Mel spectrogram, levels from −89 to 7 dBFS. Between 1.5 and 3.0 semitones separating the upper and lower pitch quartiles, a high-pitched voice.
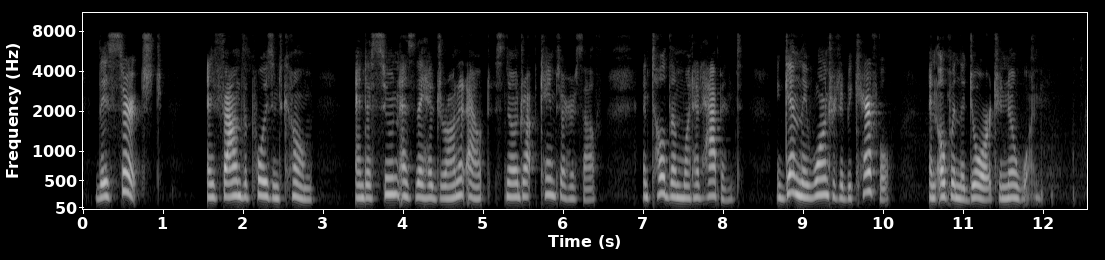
Yes: narrow, 2.6 semitones; high, 225 Hz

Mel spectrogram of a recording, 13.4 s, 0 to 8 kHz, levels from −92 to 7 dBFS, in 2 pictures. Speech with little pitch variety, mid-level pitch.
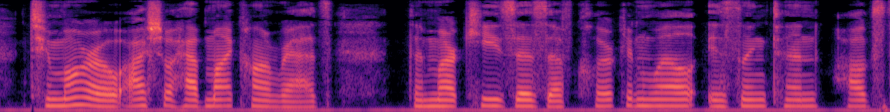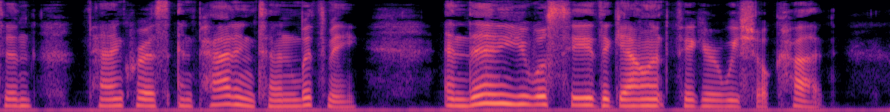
Yes: narrow, 1.7 semitones; medium, 175 Hz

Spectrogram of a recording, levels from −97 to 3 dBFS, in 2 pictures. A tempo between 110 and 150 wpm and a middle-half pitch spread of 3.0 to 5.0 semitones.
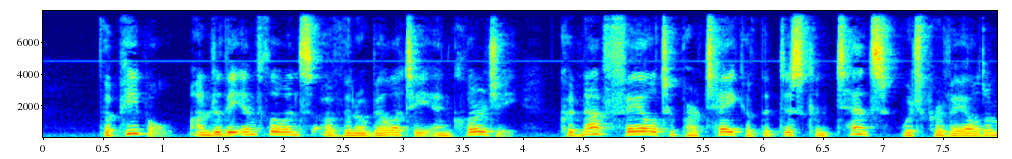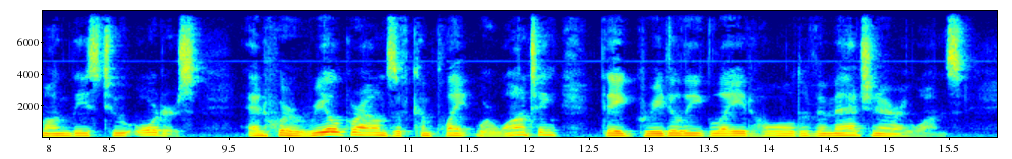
Yes: average, 145 wpm; average, 4.0 semitones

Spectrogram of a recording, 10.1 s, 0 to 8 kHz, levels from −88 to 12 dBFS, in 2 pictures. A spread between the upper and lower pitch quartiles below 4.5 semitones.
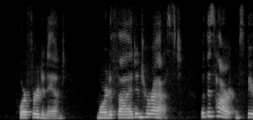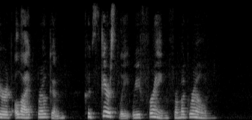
Yes: average, 3.5 semitones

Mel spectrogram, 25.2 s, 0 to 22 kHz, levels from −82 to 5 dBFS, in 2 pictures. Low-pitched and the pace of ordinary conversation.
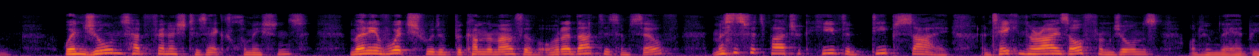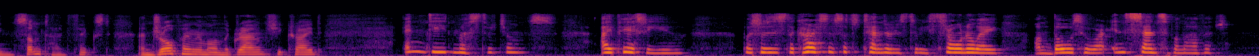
No: high, 195 Hz; average, 170 wpm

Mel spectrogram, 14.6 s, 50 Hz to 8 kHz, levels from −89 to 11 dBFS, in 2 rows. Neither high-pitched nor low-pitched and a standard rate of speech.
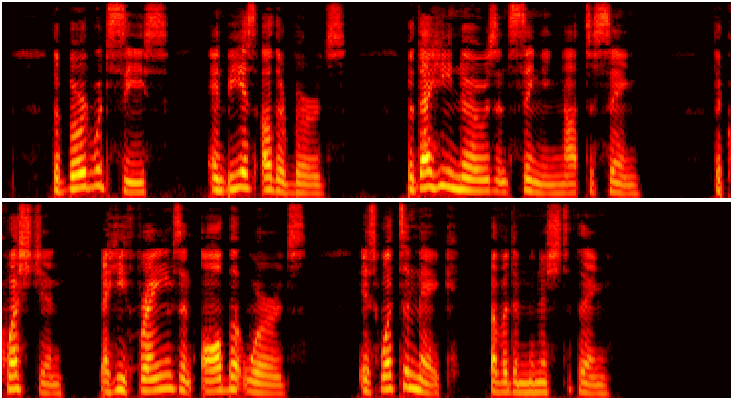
Yes: medium, 160 Hz; average, 145 wpm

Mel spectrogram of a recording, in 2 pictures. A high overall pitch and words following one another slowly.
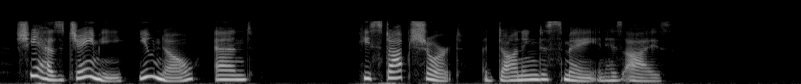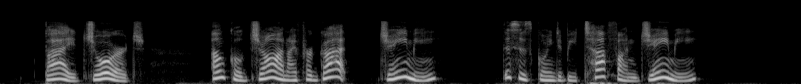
Yes: high, 220 Hz; slow, 115 wpm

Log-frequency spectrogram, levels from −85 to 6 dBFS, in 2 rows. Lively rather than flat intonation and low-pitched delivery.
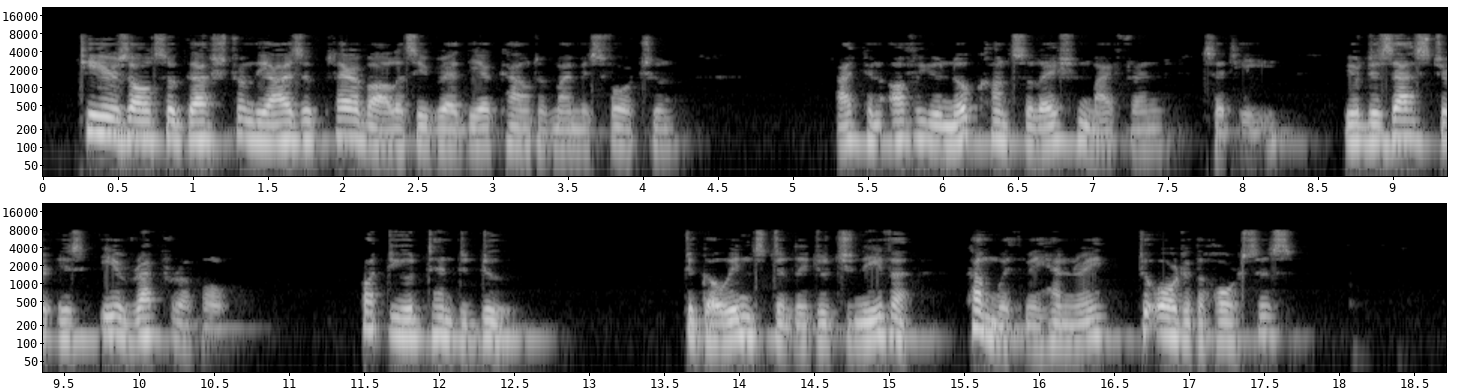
No: average, 3.5 semitones; low, 120 Hz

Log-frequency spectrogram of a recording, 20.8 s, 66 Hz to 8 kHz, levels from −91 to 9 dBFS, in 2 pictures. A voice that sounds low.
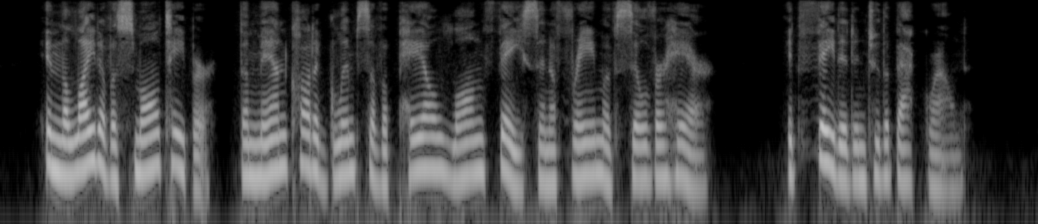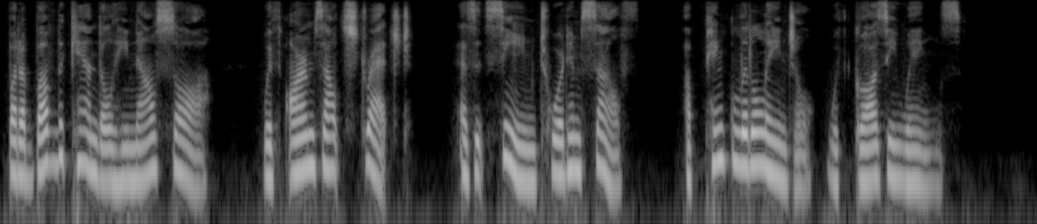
No: medium, 185 Hz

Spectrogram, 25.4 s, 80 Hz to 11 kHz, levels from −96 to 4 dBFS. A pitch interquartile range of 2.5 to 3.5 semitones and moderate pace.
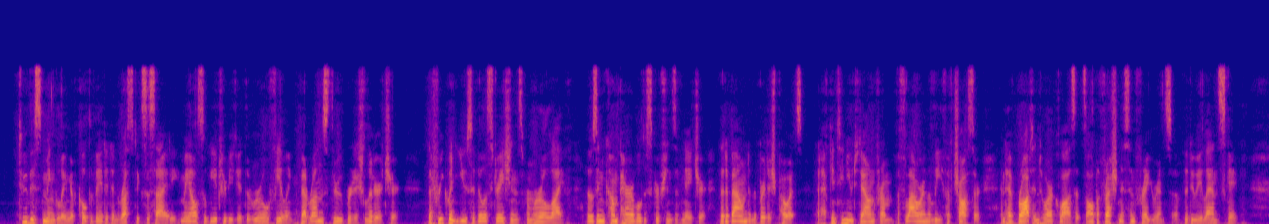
Yes: average, 3.1 semitones; average, 155 wpm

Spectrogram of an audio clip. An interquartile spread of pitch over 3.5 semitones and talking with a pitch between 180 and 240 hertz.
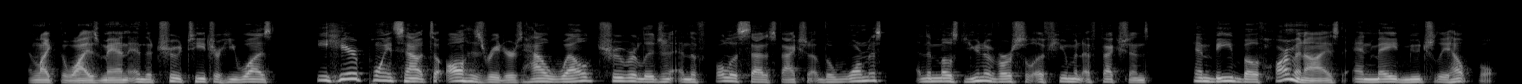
No: average, 4.7 semitones; low, 125 Hz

